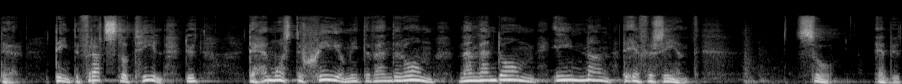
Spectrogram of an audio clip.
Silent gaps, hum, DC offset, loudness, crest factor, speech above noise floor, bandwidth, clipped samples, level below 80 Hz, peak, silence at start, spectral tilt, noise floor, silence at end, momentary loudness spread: none; none; under 0.1%; -17 LUFS; 16 dB; 27 dB; 10.5 kHz; under 0.1%; -44 dBFS; 0 dBFS; 0 s; -5.5 dB/octave; -43 dBFS; 0 s; 10 LU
